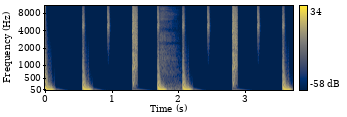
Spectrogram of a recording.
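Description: A programmed hip hop R&B drum pattern in FL Studio mixes booming kicks, snappy snares and quick hi-hat ticks in a steady, loud groove with no backing instruments.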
